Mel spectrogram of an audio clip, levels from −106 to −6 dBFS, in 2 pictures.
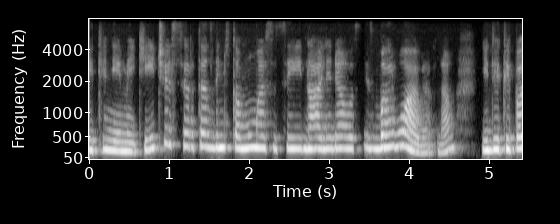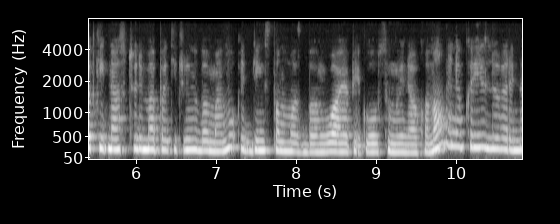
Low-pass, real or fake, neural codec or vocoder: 7.2 kHz; fake; codec, 24 kHz, 0.9 kbps, WavTokenizer, medium speech release version 1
